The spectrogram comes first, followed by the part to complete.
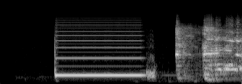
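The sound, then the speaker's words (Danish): A single steady ringback tone of an outgoing phone call, sounding for about a second, clear and fairly loud, followed by a burst of line noise and clatter as the call connects. “Så jeg tænkte, det måske kunne være en idé at prøve at ringe til ham.”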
